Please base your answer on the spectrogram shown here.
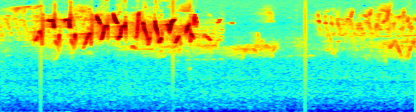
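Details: Indigo bunting singing a long, fast run of high, sharp chirped notes, many in quick pairs, for about three seconds, then a lower buzzy phrase and a second thinner burst of high notes.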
